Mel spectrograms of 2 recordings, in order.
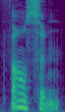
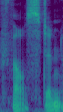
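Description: First: The T sound is left silent. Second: The T sound is clearly pronounced. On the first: The speaker calls it right. "it's a silent T" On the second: The speaker calls it wrong. "We don't really say fasten"

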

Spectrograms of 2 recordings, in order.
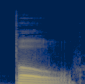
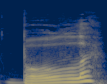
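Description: First: The final L sounds like a W vowel. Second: The final L is fully pronounced as an L. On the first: "we will sort of mute the L and we don't pronounce it like a L, and it sounds more like a O, a W kind of sound" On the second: "So that is with the L well pronounced"

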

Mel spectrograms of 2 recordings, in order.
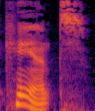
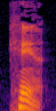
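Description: First: The final T is clearly released. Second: The final T is stopped, not released. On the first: "I didn't pronounce the T, did I? I didn't say can't" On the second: "we make a stop T"

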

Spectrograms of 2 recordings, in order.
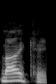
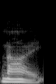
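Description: First: The word is said the American way. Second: The word is said the British way. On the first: "In America, it's Nike" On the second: "In England, it's Nike"

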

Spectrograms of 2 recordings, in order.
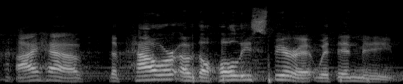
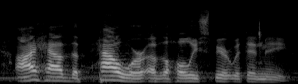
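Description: First: It is said with strong, believing conviction. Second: It is said plainly, without special conviction. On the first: "let's say it again like you believe it" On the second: "Say this with me"

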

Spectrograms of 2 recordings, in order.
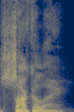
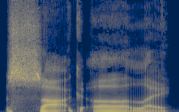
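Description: First: It is said in a plain accent. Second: It is said in a Louisiana accent. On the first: The speaker calls it wrong. "it doesn't sound the same as saying sock-a-lay" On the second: The speaker calls it right. "Can you demonstrate that accent?"

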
